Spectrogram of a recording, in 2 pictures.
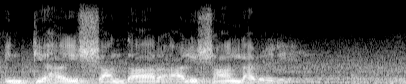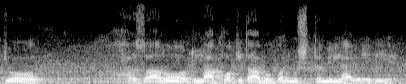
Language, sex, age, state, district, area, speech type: Urdu, male, 18-30, Bihar, Purnia, rural, spontaneous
